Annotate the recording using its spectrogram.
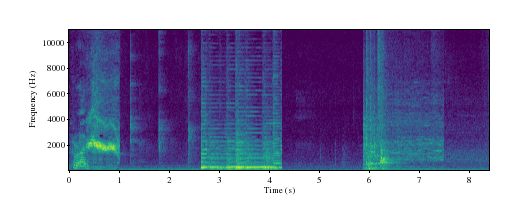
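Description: Short clips cut together: a voice in the first second, then about a second and a half of loud strummed guitar music in the middle that stops abruptly, and another voice about six seconds in.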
